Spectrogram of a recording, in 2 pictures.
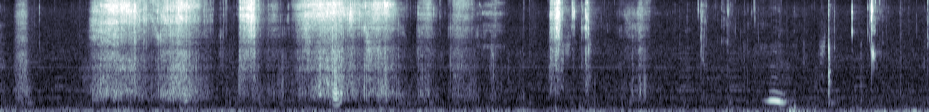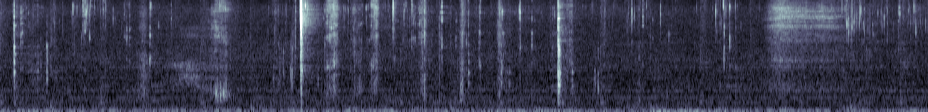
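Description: A person slurping instant noodle soup and chewing. Wet mouth clicks run throughout. Two sharp clinks of a steel fork or spoon against a ceramic bowl come about midway.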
